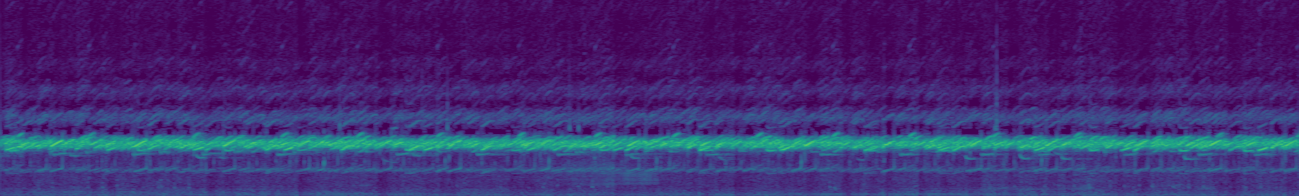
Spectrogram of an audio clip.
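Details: Spring peepers calling at night from a frog pond early in the year: a dense, unbroken chorus of many high, shrill peeps fused into a steady ringing wall of sound, with faint low hum beneath.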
